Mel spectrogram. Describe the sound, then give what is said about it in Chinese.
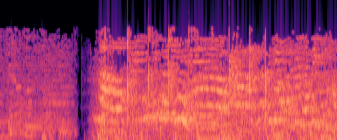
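A brief tonal passage cuts off, then an audience bursts into loud, sustained applause at an event with volleyball coach Lang Ping: dense, steady clapping with murmuring voices mixed in and a few sharp clicks standing out. “大家掌声欢啊！”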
